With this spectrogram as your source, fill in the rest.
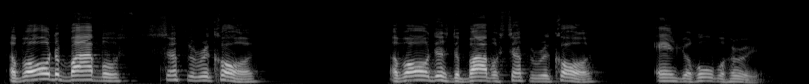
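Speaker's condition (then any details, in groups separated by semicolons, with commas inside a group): No condition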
